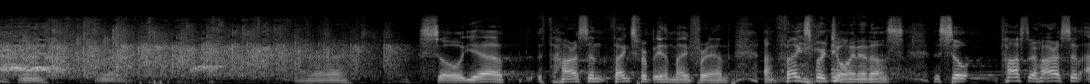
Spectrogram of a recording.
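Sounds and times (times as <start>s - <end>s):
congregation clapping to welcome a guest pastor: 0.0s - 4.2s
speech: 0.2s - 1.5s, 4.3s - 10.8s.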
